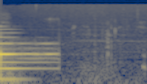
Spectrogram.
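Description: Piano: a new right-hand note struck at the start over a held lower note, the chord ringing until it cuts off together just under a second in as the keys are released. Near silence follows.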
